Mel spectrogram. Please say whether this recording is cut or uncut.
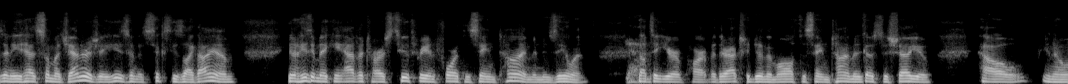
cut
